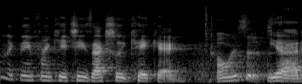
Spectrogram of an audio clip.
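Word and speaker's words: Keke: And it's so funny because I see that, and it's actually, it's actually KK. Yeah, really? yeah. And because it's spelled the same way, K-E-K-E.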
